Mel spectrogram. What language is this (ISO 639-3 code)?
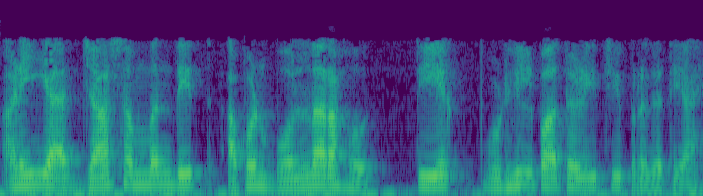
mar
